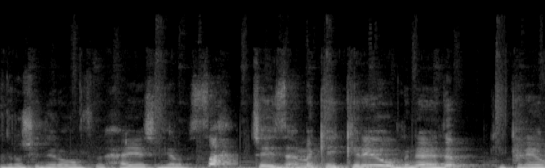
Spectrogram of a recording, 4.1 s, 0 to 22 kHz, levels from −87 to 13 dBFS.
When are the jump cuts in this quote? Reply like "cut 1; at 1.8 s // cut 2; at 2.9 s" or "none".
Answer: cut 1; at 1.8 s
